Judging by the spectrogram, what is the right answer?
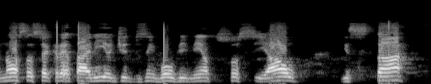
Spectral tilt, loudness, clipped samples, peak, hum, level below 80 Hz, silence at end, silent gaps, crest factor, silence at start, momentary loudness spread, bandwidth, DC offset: -3 dB/octave; -13 LUFS; under 0.1%; 0 dBFS; none; -50 dBFS; 0.25 s; none; 14 dB; 0 s; 15 LU; 7.8 kHz; under 0.1%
